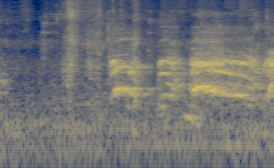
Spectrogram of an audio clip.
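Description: Chicken being chased into a corner gives a run of loud, harmonic squawking calls, starting faintly and growing into several strained bursts over about two seconds, with no talking.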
